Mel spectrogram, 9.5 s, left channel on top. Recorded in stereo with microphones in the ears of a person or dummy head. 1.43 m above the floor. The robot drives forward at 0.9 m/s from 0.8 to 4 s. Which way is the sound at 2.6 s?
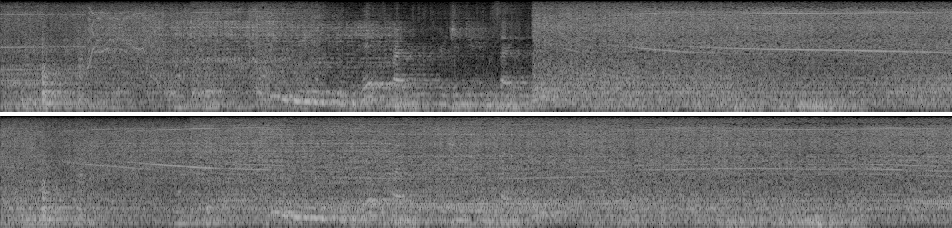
5° left (ahead or behind).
